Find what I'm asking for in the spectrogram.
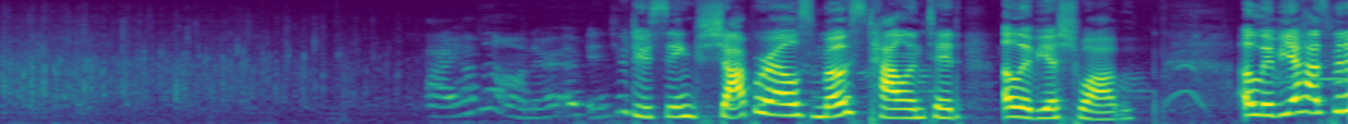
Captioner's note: applause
